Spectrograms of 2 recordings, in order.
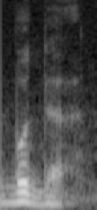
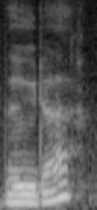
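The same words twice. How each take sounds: First: The U vowel is short. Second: The U vowel is long. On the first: The speaker calls it right. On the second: The speaker calls it wrong.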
